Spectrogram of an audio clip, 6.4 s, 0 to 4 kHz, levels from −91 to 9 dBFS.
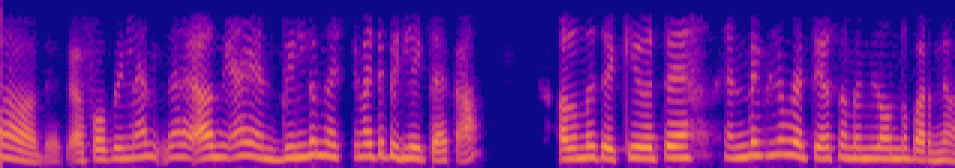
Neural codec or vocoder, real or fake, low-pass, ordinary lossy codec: codec, 16 kHz, about 1 kbps, DyCAST, with the encoder's durations; fake; 3.6 kHz; none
